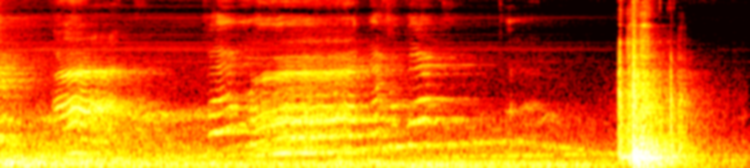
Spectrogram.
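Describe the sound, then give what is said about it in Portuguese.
Strained voices and grunts build for a few seconds as two men push a heavy shed door shut against a violent wind, then it closes with a single loud wooden thud that rings briefly before fading. “Padre Augusto fecha a porta com a ajuda de Gregório.”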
